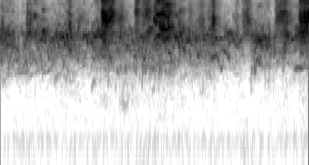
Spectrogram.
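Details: Two companion budgies in a dense scratchy warble, with harsh squawk bursts about every half second over continuous twittering and a faint low hum.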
